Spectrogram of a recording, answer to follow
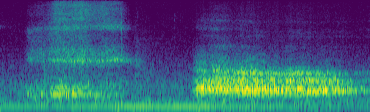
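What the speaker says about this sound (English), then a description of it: "Deep breathing" Two slow, deep breaths from a person doing seated stretching exercises, first a soft airy inhale and then a louder, fuller exhale, heard close and alone against a faint background hum.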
